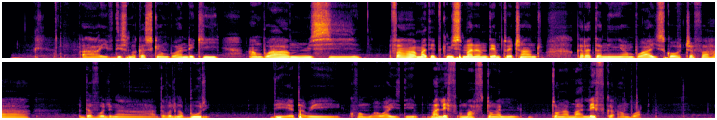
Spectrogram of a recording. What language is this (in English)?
Tsimihety Malagasy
